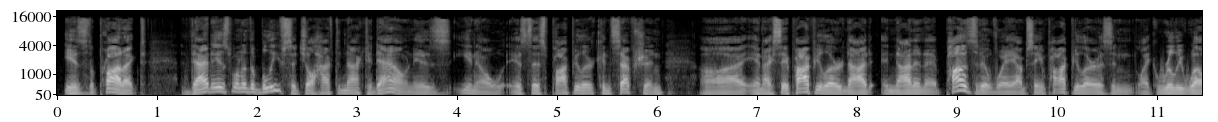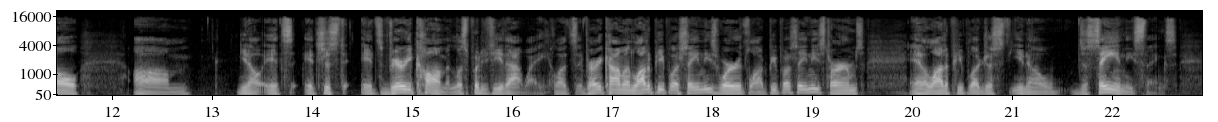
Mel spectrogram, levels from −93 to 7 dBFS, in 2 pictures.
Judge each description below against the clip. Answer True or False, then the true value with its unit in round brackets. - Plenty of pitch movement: False (3.7 semitones)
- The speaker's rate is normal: False (240 wpm)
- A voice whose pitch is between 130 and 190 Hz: False (115 Hz)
